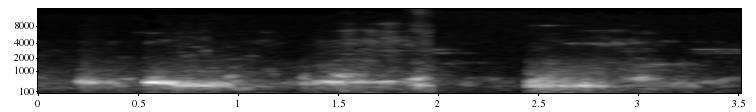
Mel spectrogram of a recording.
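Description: Pigeons at a loft cooing in three soft, throaty bursts with short pauses between, close by and fairly quiet, without any talking.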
